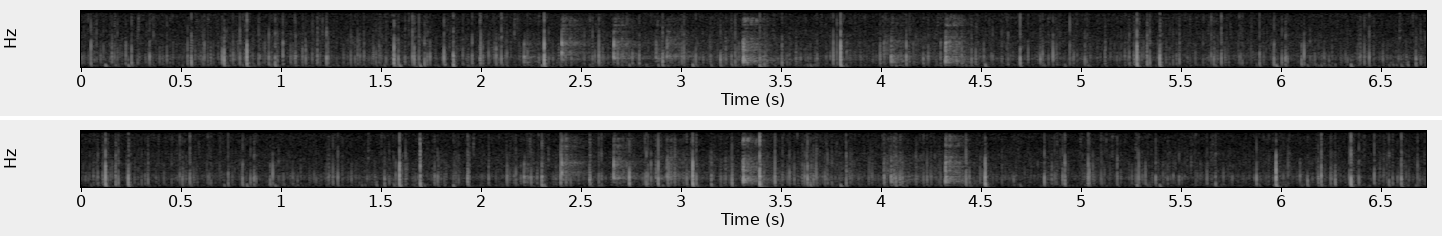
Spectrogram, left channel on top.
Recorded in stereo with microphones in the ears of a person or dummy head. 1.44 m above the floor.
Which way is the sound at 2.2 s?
5° right (ahead or behind).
